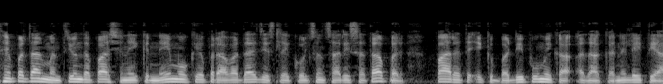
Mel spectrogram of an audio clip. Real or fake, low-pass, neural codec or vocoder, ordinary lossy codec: real; 7.2 kHz; none; none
